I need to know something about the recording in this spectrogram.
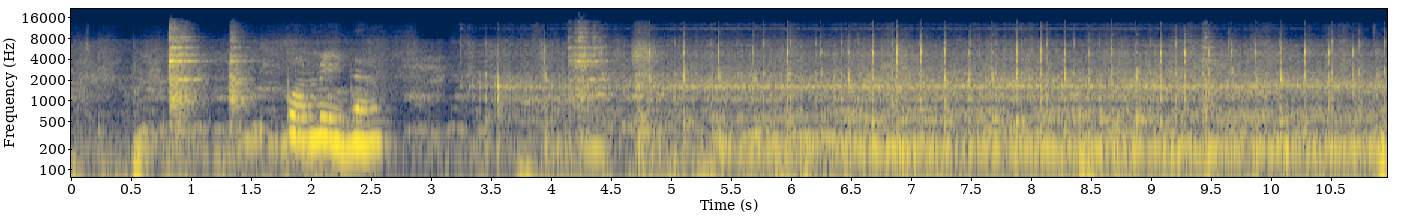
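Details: SYL-08 2000W electric skateboard hub motor: rapid, uneven clicking from the motor/drive system that rises and falls with motor speed.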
